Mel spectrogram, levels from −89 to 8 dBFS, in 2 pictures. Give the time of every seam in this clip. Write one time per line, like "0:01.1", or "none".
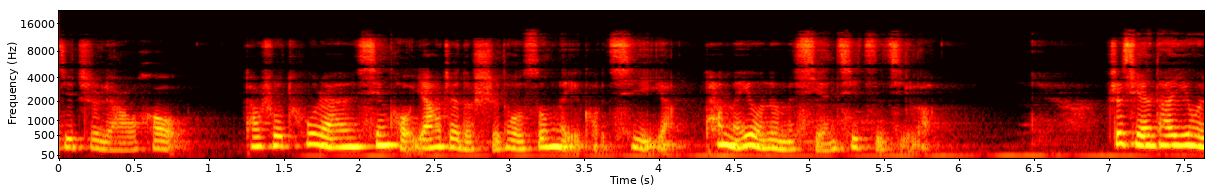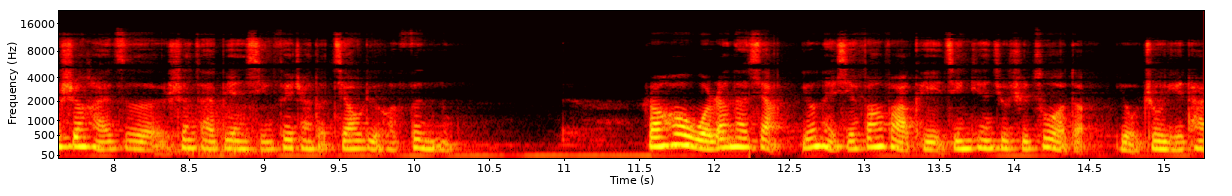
0:12.2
